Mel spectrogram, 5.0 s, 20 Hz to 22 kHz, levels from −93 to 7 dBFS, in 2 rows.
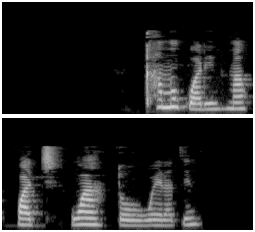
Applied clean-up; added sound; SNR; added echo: none; none; none; none.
